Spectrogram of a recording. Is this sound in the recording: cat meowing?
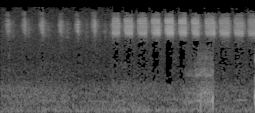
no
